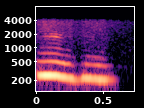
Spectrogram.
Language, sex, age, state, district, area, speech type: Bengali, female, 30-45, West Bengal, Dakshin Dinajpur, urban, conversation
